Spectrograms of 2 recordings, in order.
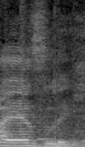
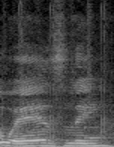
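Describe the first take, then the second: First: The name begins with a v sound. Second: The name begins with a w sound. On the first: The speaker calls it wrong. "A gente não fala" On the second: The speaker calls it right. "a gente fala"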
